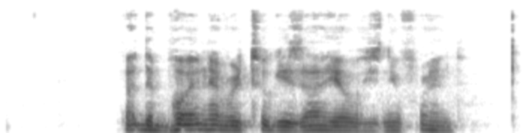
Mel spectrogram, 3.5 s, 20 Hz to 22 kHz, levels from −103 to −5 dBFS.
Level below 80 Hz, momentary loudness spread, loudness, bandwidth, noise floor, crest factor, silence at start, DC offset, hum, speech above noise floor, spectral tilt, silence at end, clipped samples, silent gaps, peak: -76 dBFS; 10 LU; -37 LUFS; 15.5 kHz; under -90 dBFS; 18 dB; 0.85 s; under 0.1%; none; over 53 dB; -6.5 dB/octave; 0.45 s; under 0.1%; none; -20 dBFS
